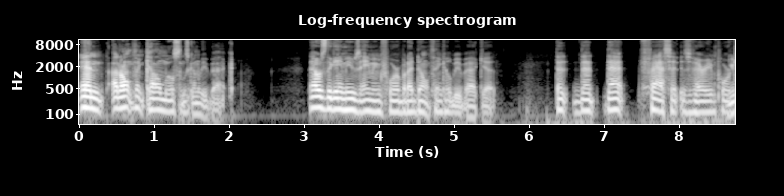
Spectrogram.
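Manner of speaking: sorrowful, downcast, sad, quiet tone. Discussing an upcoming football match with two others: very sad tone. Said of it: "You said that with a very sad tone".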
